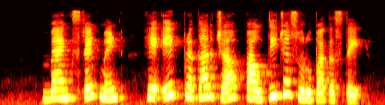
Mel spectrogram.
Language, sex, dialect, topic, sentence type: Marathi, female, Standard Marathi, banking, statement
